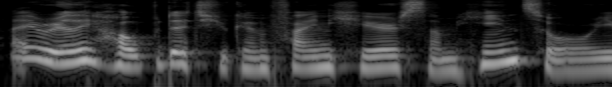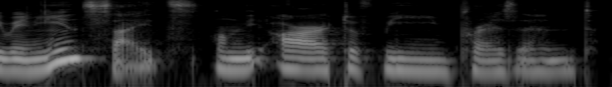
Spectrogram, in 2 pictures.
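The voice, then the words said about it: Italian-accented English. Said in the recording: “I'm Italian and I live in Italy, so I speak English as a second language ... my accent”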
